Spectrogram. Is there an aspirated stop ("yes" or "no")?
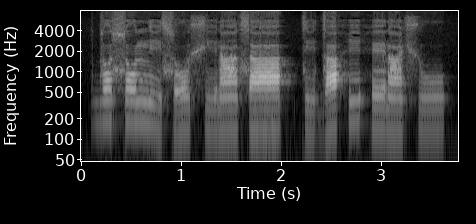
no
